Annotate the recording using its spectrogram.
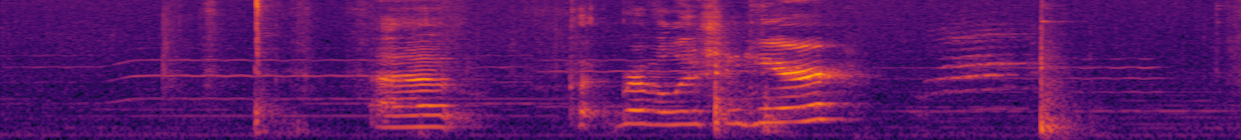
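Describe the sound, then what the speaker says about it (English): Cat meowing several times, drawn-out close tonal cries with rising and falling pitch, mixed with a few sharp thumps and a short spoken phrase. "The cat, apparently."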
